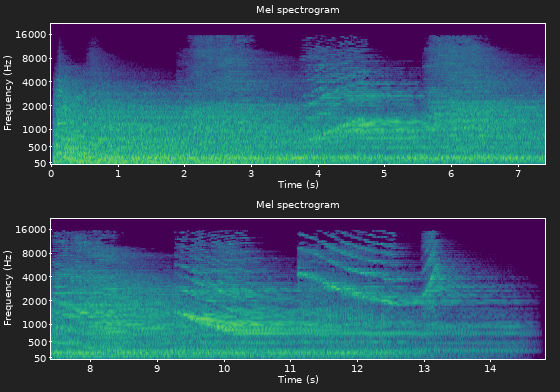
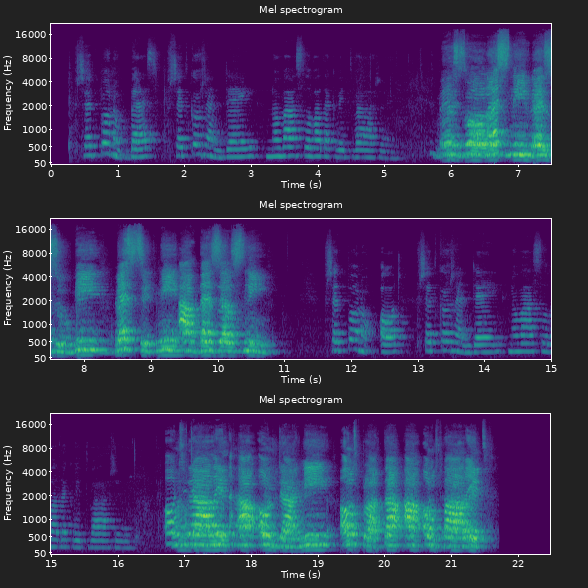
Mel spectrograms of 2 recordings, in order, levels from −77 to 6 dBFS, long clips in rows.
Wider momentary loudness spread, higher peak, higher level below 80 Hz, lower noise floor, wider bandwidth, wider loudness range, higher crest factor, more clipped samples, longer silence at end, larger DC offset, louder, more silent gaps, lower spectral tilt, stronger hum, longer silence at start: second, 6 LU vs 24 LU; about the same, 0 dBFS vs 0 dBFS; first, -26 dBFS vs -72 dBFS; second, -37 dBFS vs -61 dBFS; second, 16 kHz vs 19 kHz; second, 3 LU vs 21 LU; second, 14 dB vs 20 dB; neither; second, 0.25 s vs 0.85 s; neither; about the same, -15 LUFS vs -17 LUFS; neither; first, -5 dB/octave vs -2.5 dB/octave; neither; second, 0 s vs 0.45 s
